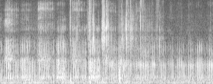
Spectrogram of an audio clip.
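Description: A feather toy rustles as a kitten bites and paws at it.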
